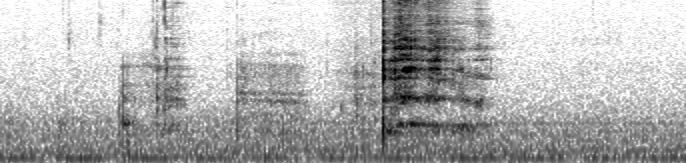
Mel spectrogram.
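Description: Metal spoon clinking and scraping against the pans as shrimp are spooned out: a few light clicks, then one louder ringing clink a little past halfway.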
